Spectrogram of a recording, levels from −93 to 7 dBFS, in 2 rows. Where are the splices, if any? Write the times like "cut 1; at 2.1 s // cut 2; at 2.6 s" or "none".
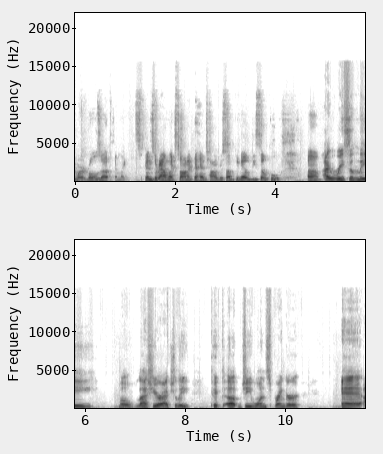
cut 1; at 4.7 s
